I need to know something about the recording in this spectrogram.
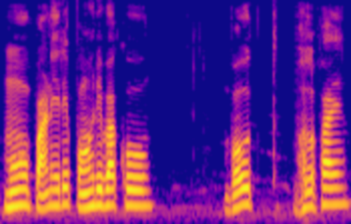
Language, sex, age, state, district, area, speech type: Odia, male, 45-60, Odisha, Nabarangpur, rural, spontaneous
